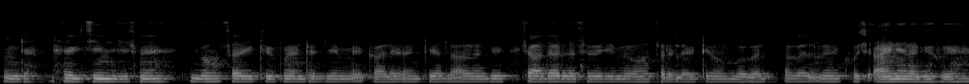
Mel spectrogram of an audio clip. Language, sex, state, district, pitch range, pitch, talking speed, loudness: Hindi, male, Chhattisgarh, Bastar, 125-130 Hz, 130 Hz, 200 wpm, -39 LUFS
